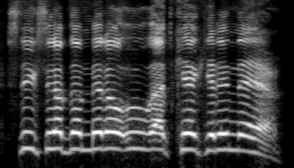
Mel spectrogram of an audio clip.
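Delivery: fast, punchy game call over the action; live play-by-play. Real, not acted. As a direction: call the run as it happens.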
